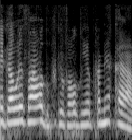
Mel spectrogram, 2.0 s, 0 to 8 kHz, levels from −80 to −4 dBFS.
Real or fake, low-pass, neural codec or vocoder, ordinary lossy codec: fake; 7.2 kHz; codec, 16 kHz in and 24 kHz out, 0.6 kbps, FireRedTTS-2 codec; none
